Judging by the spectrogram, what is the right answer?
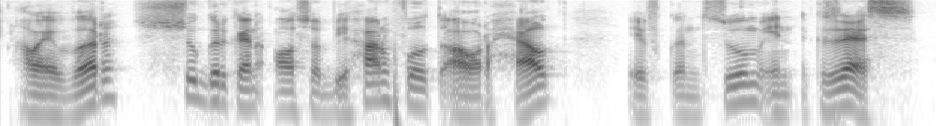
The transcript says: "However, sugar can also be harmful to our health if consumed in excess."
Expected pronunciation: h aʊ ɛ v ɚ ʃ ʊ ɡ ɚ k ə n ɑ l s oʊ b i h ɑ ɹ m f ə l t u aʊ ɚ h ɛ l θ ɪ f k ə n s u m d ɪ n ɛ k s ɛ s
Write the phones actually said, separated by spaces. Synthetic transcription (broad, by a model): h aʊ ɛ v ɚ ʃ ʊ ɡ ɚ k ə n ɑ l s oʊ b i h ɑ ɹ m f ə l t u aʊ ɚ h ɛ l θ ɪ f k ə n s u m ɪ n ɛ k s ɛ s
